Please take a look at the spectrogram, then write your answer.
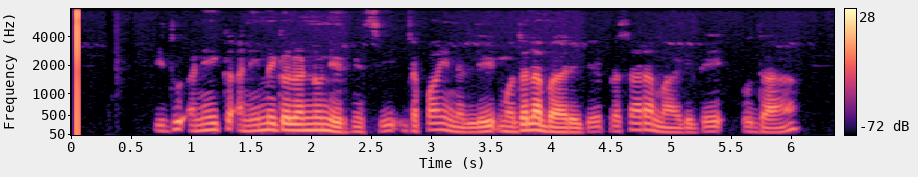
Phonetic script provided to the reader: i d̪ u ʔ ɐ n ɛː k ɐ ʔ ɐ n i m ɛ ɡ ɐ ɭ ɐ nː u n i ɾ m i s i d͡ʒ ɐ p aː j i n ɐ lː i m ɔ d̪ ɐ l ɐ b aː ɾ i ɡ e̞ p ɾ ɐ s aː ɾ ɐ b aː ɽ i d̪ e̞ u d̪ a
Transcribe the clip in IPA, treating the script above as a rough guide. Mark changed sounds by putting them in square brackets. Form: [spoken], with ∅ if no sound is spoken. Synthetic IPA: i d̪ u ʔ ɐ n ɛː k ɐ ʔ ɐ n i m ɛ ɡ ɐ ɭ ɐ nː u n i ɾ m i s i d͡ʒ ɐ p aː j i n ɐ lː i m ɔ d̪ ɐ l ɐ b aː ɾ i ɡ e̞ p ɾ ɐ s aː ɾ ɐ [m] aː ɽ i d̪ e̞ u d̪ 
